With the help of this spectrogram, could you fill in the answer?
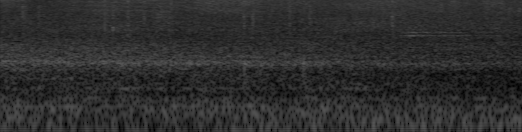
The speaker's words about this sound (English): Oh, sh- listen, hear the car? Oh.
